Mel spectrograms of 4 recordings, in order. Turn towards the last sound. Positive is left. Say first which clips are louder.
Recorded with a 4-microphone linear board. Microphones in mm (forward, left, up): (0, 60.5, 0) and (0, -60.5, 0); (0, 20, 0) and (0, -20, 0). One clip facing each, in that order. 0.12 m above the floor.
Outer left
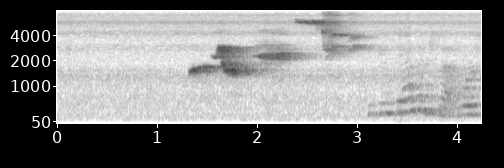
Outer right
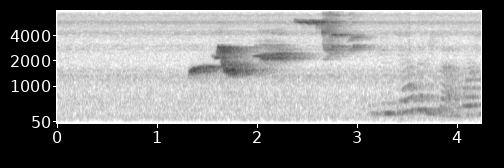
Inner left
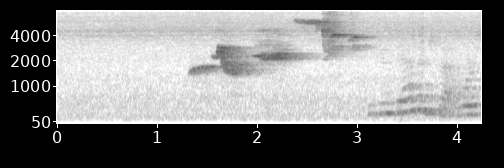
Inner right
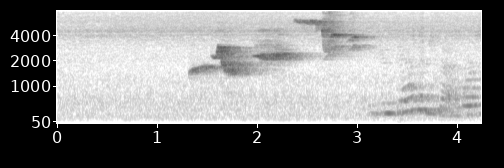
# outer right 1 dB, inner left 1 dB
turn(degrees=30)  # may be behind; listen again after turning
